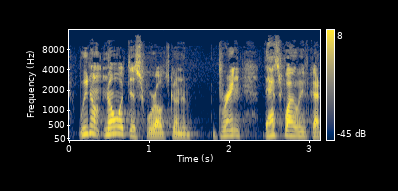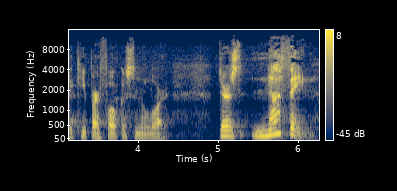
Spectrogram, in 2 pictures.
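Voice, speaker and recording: A man in his seventies preaching a sermon in church as pastor, animated, rising high for emphasis, with joking asides. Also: muffled recording. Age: 70s.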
